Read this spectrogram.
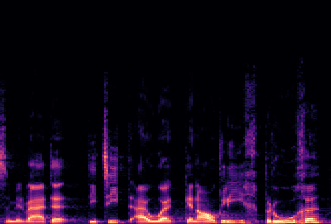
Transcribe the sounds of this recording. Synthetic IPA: səmɪːɾvæːrdəd̥it͡sitæʊwəɡ̥enɑʊɡliːχb̥ruːχə

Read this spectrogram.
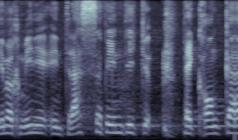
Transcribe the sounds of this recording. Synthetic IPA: ɪmœχminiʔɪnt̪ɾɛsəbɪnd̪ɪɡb̥ekʰɑnt̚ɡ̥æ

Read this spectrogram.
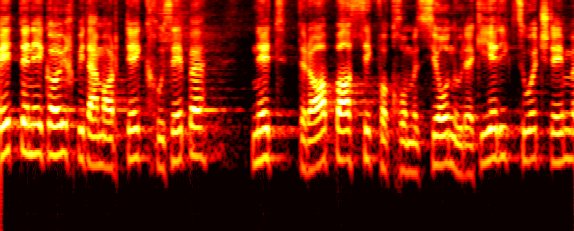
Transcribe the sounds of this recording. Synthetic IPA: ɪt̪ːənɪɡœʏχb̥id̪æmɑrtɪkχl̩sɪbə | nɪtd̥əɾɑːpɑsikfɔkʰɔmisjoːnuɾɛɡiəɾik̚t͡suəʃtɪmːə

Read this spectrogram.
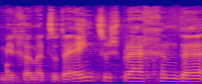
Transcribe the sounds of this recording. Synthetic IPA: mɪːɾkœmət͡sʊdəʔɛɪnt͡suʃpɾɛχəndə

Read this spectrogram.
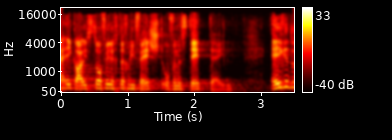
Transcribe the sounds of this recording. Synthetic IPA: ʔɪɡɑjsd̥ɔːfɪlɪχt̪əχlifɛʃtʰʊfənəsd̥ɛtːɛɪl | ɛɪɡəntl

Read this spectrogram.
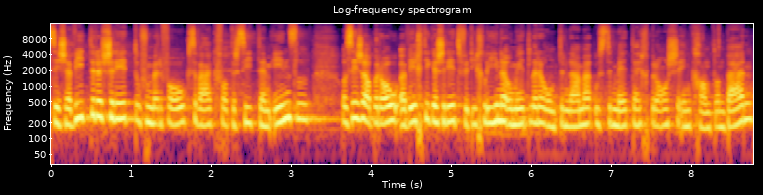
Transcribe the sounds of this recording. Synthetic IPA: sɪʃəvitəɾəʃɾɪtufəmɛɾfɔlksʋæːkfɔd̥ɛɾsitəmʔɪnsl̩ | əɛsɪʃ̬ɑbəɾɔʊʔəvɪχtɪɡəʃɾɪtfʏɾd̥iχliːnəumɪtləɾəʊntənæməʔusd̥əɾmɛtɛχb̥ɾɑ̃ːʃəɪmkʰɑntonbæːrn

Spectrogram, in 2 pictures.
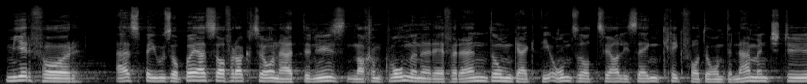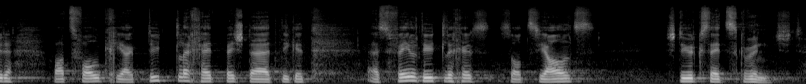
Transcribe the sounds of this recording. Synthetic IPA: miːəɾfɔɾ | æsb̥eːuːsopeːɛsɑfɾɑkʰt͡sjoːnɦæt̪ənyːsnɑχəmkʋʊnənəɾɛfɛɾɛndʊmɡæɡəd̥iʊnzɔt͡sjɑːlizɛŋkχɪkfɔdəʊnt̪ənæmənsʃtyːɾəʋɑsfɔlkχjɑtytlɪχhɛt̚b̥eʃtæːtɪɡətəsfɪːldytlɪχəsːɔt͡sjɑːls | ʃtyːɾksɛt͡skʋʏnʃt

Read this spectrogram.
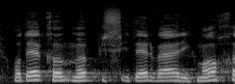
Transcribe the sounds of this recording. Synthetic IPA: od̪ɛːɾχœntməœpːisid̥̪ɛɾʋæːɾiɡ̥mɑχːə

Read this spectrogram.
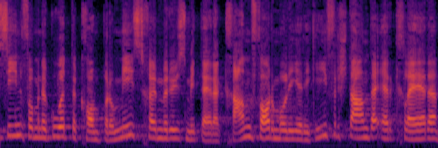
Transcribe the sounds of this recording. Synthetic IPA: sɪnfomənəɡuətəkʰɔmpromɪsxœnmiːɾyːsmɪt̚d̥ɛɾəkʰanfɔrmuliəɾɪɡiːfəɾʃtandəʔɛrkʰlɛːɾə

